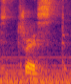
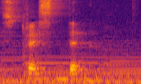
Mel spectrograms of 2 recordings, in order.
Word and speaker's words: stressed: ده صوت الداء في الاخر، انما الصورة اللي قبلها اللي هي stressed صوت الاي دي هنا بنطقه زي تي، فاقول stressed وليست stressed. tired.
